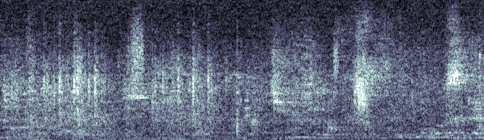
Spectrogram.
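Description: Quiet classroom room tone with a faint, low murmur of children's voices and small rustles and ticks from desks.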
